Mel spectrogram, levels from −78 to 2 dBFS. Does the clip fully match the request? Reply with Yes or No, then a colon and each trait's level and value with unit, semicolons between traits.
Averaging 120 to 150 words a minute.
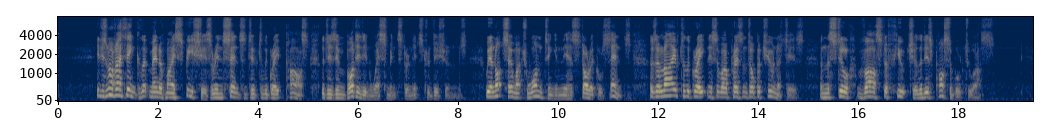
No: average, 165 wpm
